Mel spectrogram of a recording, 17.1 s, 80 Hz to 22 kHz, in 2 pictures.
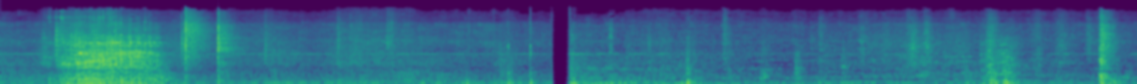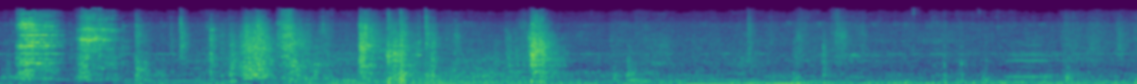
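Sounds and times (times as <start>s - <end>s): hand tools clinking and scraping: 8.5s - 12.9s.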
